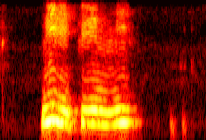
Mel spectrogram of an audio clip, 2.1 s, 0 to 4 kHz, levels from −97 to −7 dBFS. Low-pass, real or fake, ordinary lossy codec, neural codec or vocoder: 3.6 kHz; real; Opus, 32 kbps; none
